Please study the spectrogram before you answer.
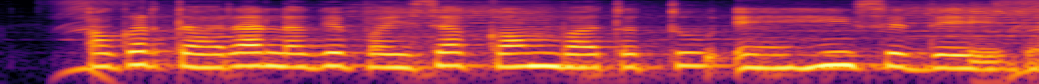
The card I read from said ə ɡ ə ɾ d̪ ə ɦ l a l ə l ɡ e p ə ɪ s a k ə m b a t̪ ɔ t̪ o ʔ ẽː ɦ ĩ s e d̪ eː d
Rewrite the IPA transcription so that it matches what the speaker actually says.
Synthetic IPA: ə ɡ ə ɾ t̪ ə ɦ ɾ a l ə ɡ e p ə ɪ s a k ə m b a t̪ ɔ t̪ u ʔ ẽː ɦ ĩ s e d̪ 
